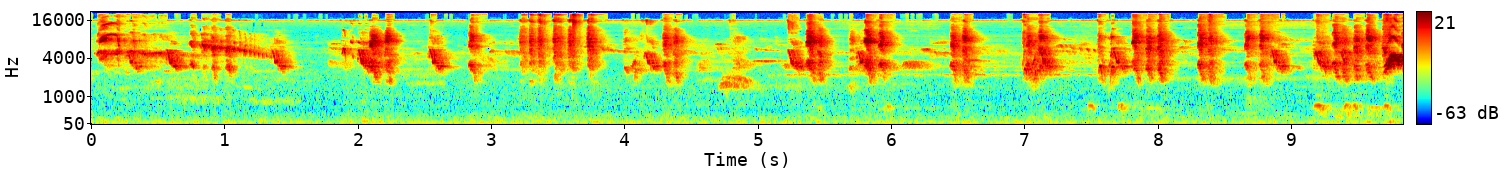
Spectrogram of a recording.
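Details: A dense flock of sparrows chirps continuously with shrill, overlapping high notes in quick pulses, nearly without pause.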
